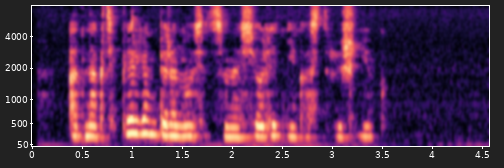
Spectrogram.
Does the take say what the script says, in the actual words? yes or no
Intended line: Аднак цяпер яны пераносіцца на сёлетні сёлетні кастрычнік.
no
